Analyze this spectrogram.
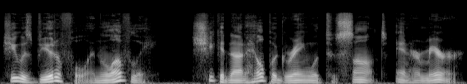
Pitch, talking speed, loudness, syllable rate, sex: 105 Hz, 195 wpm, -19 LUFS, 5.4 syllables/s, male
